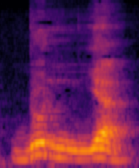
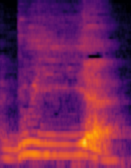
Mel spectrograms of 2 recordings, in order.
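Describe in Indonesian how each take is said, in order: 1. Bunyi n terdengar jelas sebelum y. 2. Bunyi n menyatu dengan y dan hilang. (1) "dibacanya menjadi jelas dunya" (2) "tidak boleh dibaca duya"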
